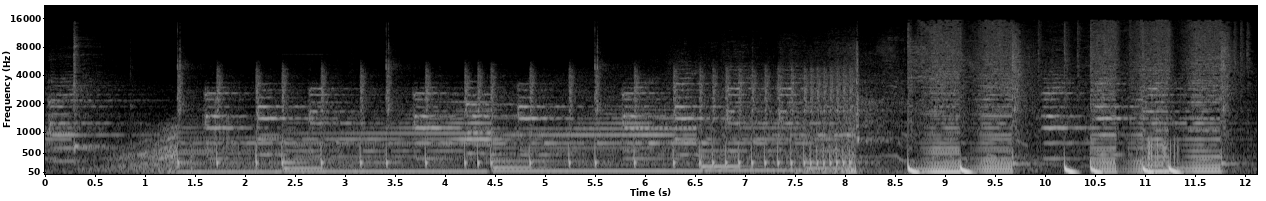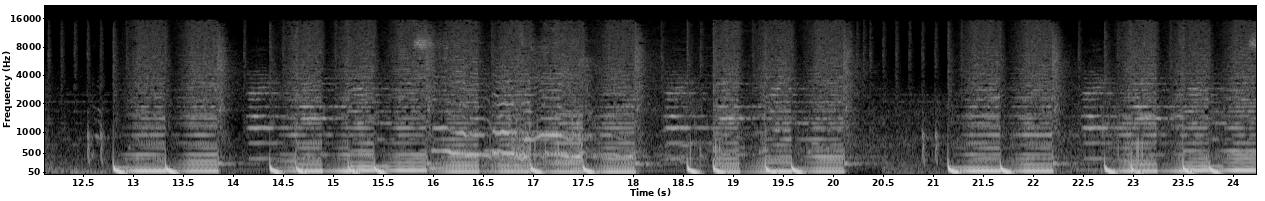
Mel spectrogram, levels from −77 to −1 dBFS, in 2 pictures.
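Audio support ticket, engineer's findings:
Short noise blips, individual frequency bands jumping in level for an instant. DAB burbling at 1.46–2.14 s, 6.76–6.83 s, 10.81–11.33 s, 16.76–17.49 s, 18.57–18.93 s, 22.65–23.10 s. Component: DAB receiver, weak reception. Mechanism: residual bit errors, well under 1%, slip past error correction into the MP2 stream. Corrupted samples and scale factors make single sub-bands spike frame by frame, giving the burbling.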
